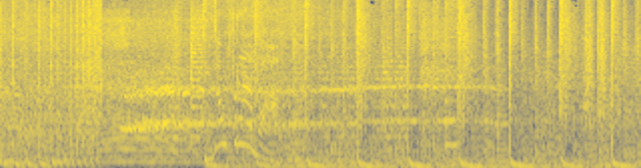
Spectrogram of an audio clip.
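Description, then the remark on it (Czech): A loud, punchy radio station traffic report jingle with a screeching tire skid sweeping down early on, followed by driving beats and bright synth stabs, all dense and up-front. “No a dnešní podoba zní asi třeba u nás takhle. Doprava!”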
